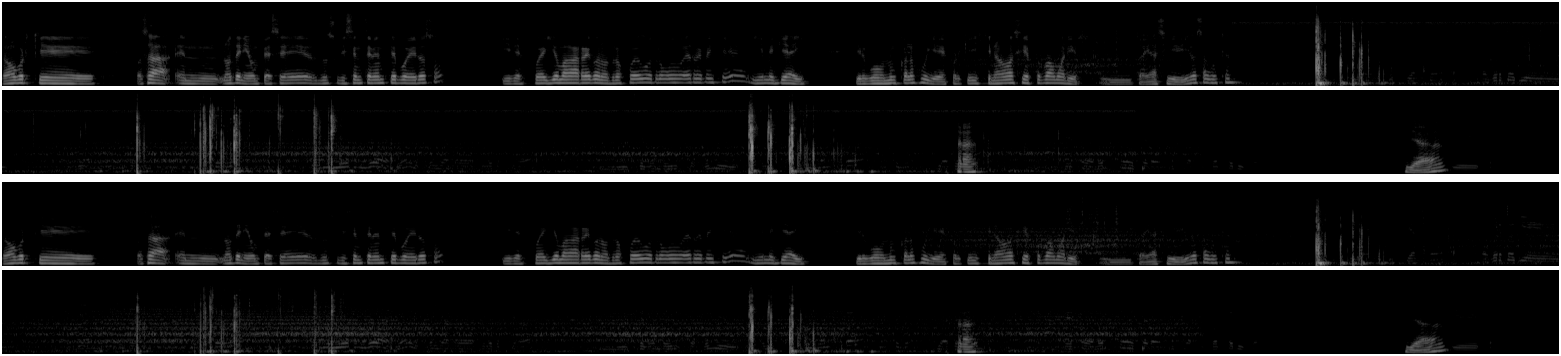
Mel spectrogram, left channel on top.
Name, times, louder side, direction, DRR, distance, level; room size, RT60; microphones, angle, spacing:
voice 1, 0.0-4.4 5.0-8.1 8.5-12.4 25.1-25.3 29.6-30.0, left 3 dB, 70° left, 1.3 m, -45 dB
sound 1, 9.2-27.6, right 5 dB, 80° right, 6.6 m, -63 dB
Crumpling crinkling, 10.3-20.5, right 5 dB, 25° right, 6.6 m, -73 dB
sound 2, 12.3-26.9, left 7 dB, 45° left, 1.1 m, -49 dB
voice 2, 13.5-14.5 14.8-15.6 16.2-18.3 18.6-21.0 21.5-28.2 30.1-30.5, right 2 dB, 45° right, 3.5 m, -68 dB
head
